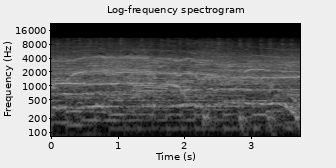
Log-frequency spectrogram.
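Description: A large, rowdy home crowd at a ballpark at night, announced attendance 2,149, cheers and shouts continuously, with whoops and yells rising over a dense, steady roar that fills the whole stretch loudly.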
